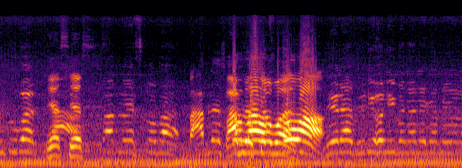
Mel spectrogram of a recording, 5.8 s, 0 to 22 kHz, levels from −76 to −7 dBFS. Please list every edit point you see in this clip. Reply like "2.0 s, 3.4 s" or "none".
1.3 s

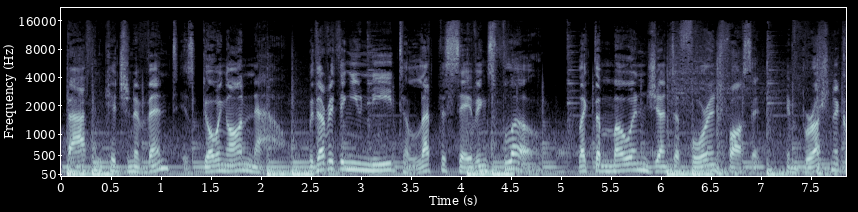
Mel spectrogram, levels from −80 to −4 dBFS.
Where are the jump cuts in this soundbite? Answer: none

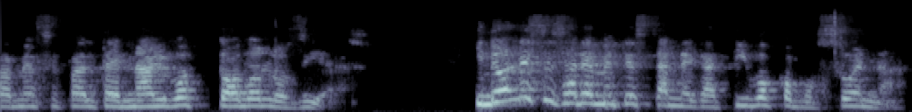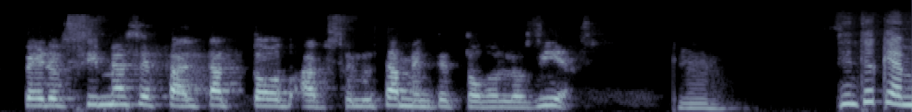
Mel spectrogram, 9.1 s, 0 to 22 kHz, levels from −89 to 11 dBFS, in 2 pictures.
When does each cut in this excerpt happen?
none

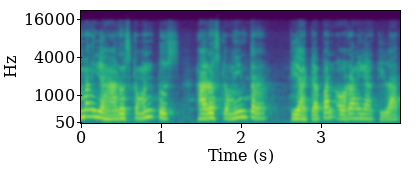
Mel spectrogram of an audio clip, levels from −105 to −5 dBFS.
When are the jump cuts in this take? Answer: none

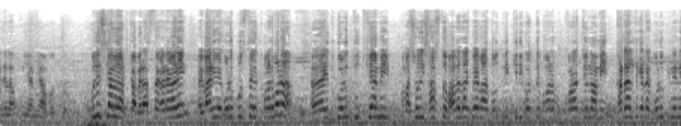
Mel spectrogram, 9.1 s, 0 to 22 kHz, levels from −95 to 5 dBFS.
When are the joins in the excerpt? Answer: 1.1 s, 2.5 s, 4.0 s, 5.3 s, 8.1 s

